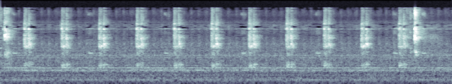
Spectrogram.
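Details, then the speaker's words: Laser tattoo removal while the operator slowly traces the tattoo lines: steady sharp ticking pulses about twice a second over a faint machine hum. Lack of popping means low energy, and the energy is increased until pops show ink absorption. "and when you hear that it's not popping you want to increase the energy a little bit because you want to hear a little bit popping sound that it's absorbed"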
